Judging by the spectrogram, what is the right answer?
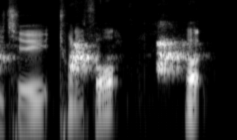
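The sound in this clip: A dog barks in a few short, loud, harmonic bursts, separated by brief pauses.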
